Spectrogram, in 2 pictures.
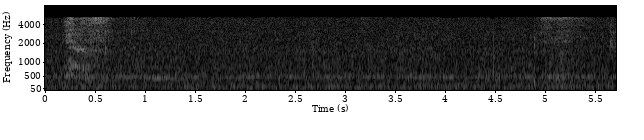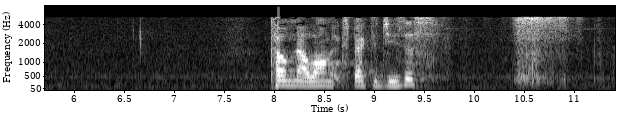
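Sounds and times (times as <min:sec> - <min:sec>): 
speech: 0:08.0 - 0:09.7
person sniffling: 0:10.4 - 0:11.2.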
